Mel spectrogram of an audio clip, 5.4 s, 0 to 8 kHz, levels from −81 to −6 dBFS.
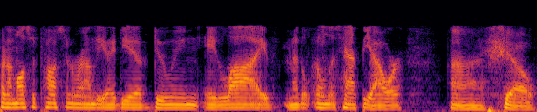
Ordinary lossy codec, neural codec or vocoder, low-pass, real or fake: AAC, 16 kbps; codec, 44.1 kHz, 7.8 kbps, Pupu-Codec; 7.2 kHz; fake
